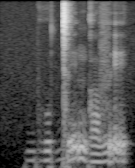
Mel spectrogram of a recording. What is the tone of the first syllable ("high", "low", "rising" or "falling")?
low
